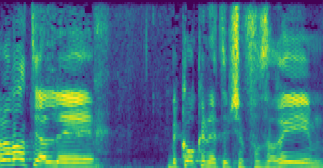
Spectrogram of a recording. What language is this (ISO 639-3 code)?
heb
